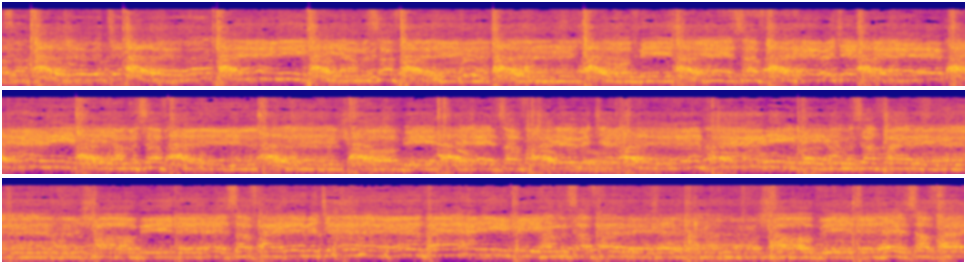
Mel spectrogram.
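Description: A crowd of men chanting a Muharram lament in unison, with sharp slaps of hands on bare chests (matam) repeating in time with the chant, a bit under one a second.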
